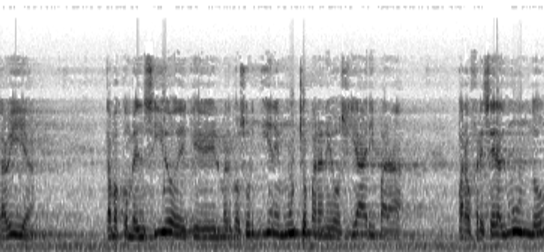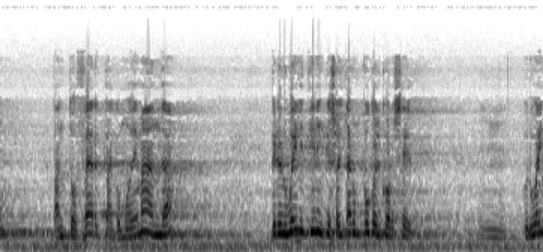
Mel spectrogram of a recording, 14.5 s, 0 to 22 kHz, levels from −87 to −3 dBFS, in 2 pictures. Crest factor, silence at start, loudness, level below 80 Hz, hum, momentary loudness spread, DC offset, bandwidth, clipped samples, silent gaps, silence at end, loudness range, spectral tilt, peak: 12 dB; 0 s; -12 LUFS; -36 dBFS; none; 20 LU; under 0.1%; 9.2 kHz; 0.1%; none; 0 s; 3 LU; -4.5 dB/octave; 0 dBFS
